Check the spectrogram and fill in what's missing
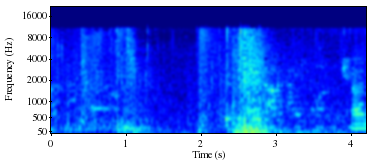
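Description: Battlefield 1 video game gunfire: bursts of shots with a heavier volley building near the middle, mixed with game sounds and a voice talking over parts of it.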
